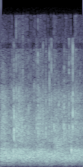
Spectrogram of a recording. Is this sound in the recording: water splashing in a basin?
no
